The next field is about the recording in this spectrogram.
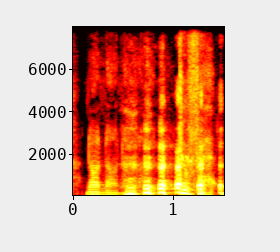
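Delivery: slow, blunt, matter-of-fact tone without malice. Retelling a shop assistant's reply about bigger sizes, imitating a matter-of-fact tone. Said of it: "she just said it in such a matter-of-fact way".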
